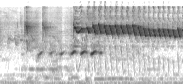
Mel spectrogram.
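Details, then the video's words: Cililin song used as training material for songbirds: a few soft, evenly spaced mid-pitched notes, then a long, rapid, high trill of about ten notes a second that slowly falls in pitch. A low background hum runs throughout. "Sogon materi cililin ngalun vol toa"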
